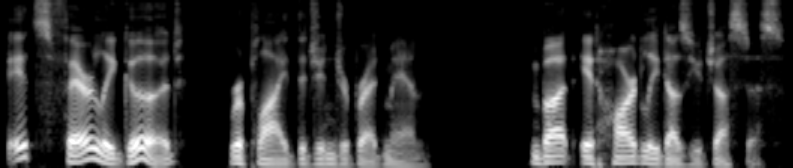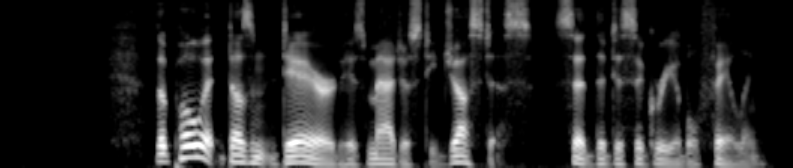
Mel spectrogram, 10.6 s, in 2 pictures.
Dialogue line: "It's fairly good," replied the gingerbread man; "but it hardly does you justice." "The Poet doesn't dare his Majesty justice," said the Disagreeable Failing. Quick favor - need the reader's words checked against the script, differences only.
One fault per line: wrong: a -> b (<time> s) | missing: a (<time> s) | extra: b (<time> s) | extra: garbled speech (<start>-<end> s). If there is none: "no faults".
no faults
